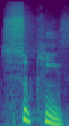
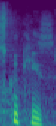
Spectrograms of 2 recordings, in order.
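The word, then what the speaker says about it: Sukee: Sukis. Yeah. Suki. Okay, so it's not Skookies. No, Sukis. S-U-K-E-E.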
